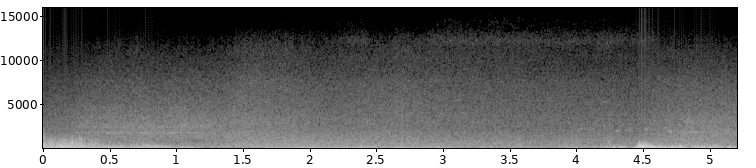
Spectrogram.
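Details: Gusty wind buffeting the microphone in broad rushing waves, with no animal sounds.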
